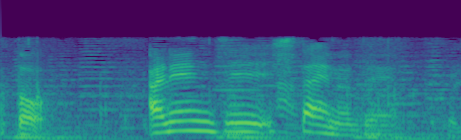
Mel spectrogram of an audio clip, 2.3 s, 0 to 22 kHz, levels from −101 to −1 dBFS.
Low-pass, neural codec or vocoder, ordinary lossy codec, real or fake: 7.2 kHz; none; none; real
